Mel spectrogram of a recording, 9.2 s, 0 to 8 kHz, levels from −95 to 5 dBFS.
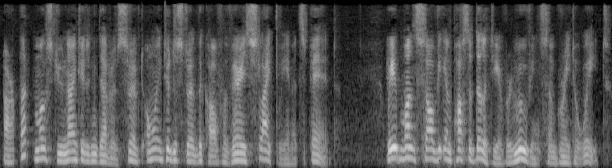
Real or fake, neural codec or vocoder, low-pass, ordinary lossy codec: fake; codec, 24 kHz, 0.9 kbps, WavTokenizer, medium speech release version 2; 7.2 kHz; AAC, 32 kbps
